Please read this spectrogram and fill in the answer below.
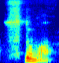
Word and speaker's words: Setúbal: And then it's like, okay, now I can say Setúbal.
